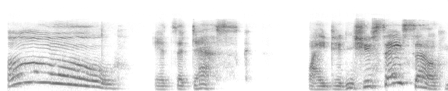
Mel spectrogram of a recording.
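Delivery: high drawn-out oh, then dropping to a relieved grumble; the penny drops at last; mother realizing. Acted. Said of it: "Brett and Mom in Assisted Living".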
